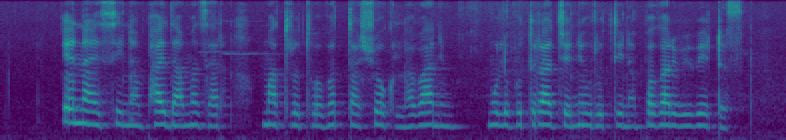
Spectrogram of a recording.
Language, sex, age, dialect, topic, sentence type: Marathi, female, 31-35, Northern Konkan, banking, statement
